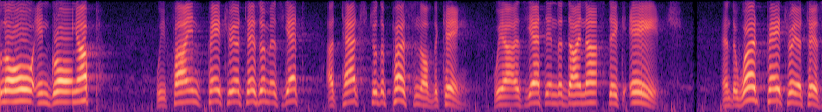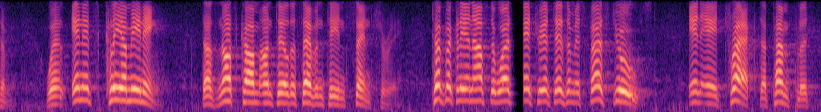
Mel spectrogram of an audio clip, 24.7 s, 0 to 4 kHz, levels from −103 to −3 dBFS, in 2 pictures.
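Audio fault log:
0.96–1.10 s, 8.88–8.96 s, 10.38–10.46 s, 13.16–13.24 s, burst of packet loss: a run of packets went missing, about 120 ms at first and 60 ms later. The receiver extended the last sound and let it fade, so each gap becomes a held buzz or hiss before the audio resumes further ahead. The audio is capped near 4 kHz, which fits a narrowband G.711 call codec.
19.98–20.19 s, long network dropout: about 200 ms of audio is missing. A fading continuation of the last sound lasts briefly, then roughly a tenth of a second of silence follows before sound returns further on. The likely cause is the network stalling and no packets arriving for that stretch.
20.99–21.03 s, 21.77–21.83 s, short concealed packet loss: about 20 ms and then 40 ms failed to reach the decoder in time. Each hole was filled from the preceding sound and blended back, heard as a brief smear or wobble rather than a gap.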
